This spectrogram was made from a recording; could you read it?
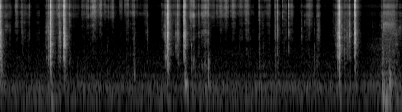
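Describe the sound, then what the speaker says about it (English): The paper edge of a handmade flat pen is trimmed close up, with crisp snips and clicks coming in small clusters between quiet pauses and faint rustling of paper. "I am going to just trim down the edge here because I did not fold well"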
